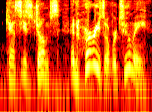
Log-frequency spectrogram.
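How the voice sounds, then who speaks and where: A man giving a suspenseful, expressive first-person narration of a dramatic story. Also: high voice, fairly quick, slight background noise. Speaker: narrator and voice performer. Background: background music.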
